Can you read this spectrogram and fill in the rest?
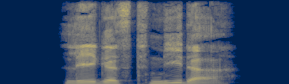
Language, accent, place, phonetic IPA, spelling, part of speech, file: German, Germany, Berlin, [ˌleːɡəst ˈniːdɐ], legest nieder, verb, De-legest nieder.ogg
- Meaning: second-person singular subjunctive I of niederlegen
